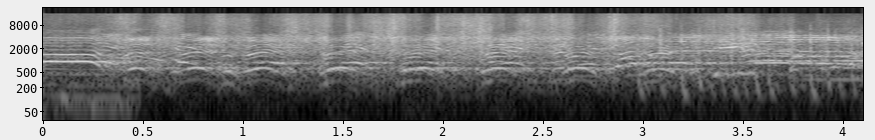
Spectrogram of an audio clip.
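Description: Several young men yelling and whooping in excitement over one another, with wrapping paper rustling and tearing.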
